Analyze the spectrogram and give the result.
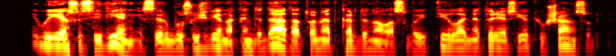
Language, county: Lithuanian, Vilnius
